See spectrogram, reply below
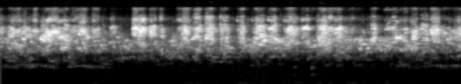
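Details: Budgerigar colony in a happy mood, giving a steady, thick chorus of shrill chirps and rapid scratchy warbling with no pauses.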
